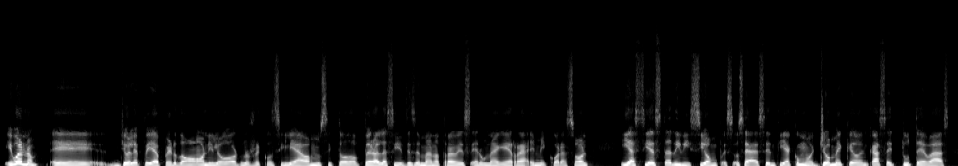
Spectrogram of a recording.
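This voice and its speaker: Smooth-voiced woman giving testimony. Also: mid-range voice, little pitch movement, fairly quick, a little mellow, no echo, studio quality. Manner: conversational, frequent rhetorical "¿no?". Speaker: speaker sharing a faith testimony. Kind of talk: candid personal testimony to women.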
